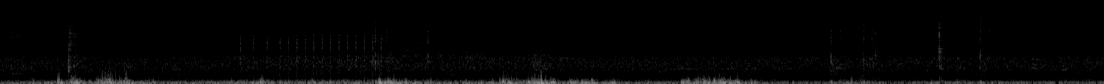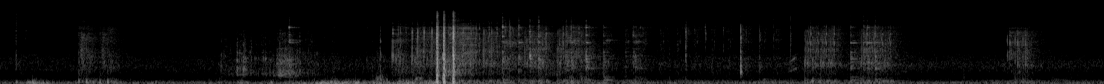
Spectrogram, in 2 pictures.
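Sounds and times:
paintball markers firing: 15.0s - 16.1s.

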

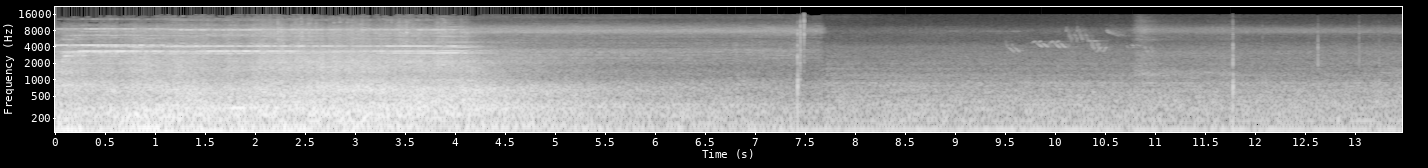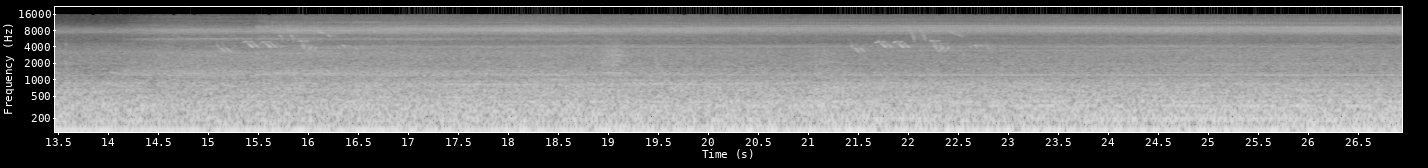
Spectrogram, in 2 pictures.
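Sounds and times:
electric locomotive humming: 0.0s - 9.4s, 10.8s - 26.9s
bird chirps: 21.4s - 22.8s.

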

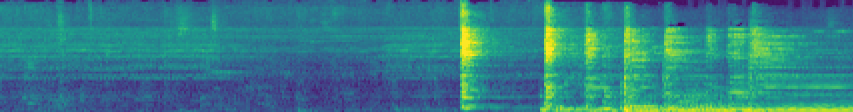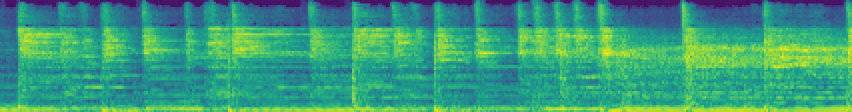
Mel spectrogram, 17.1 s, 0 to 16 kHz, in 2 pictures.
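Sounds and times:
live rock band playing: 4.6s - 17.0s.

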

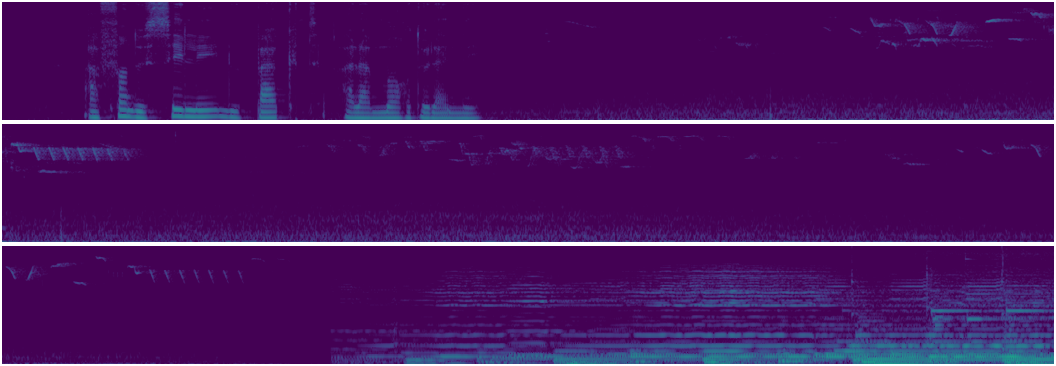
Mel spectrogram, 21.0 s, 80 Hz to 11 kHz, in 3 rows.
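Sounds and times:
songbirds singing trills: 3.4s - 16.0s.

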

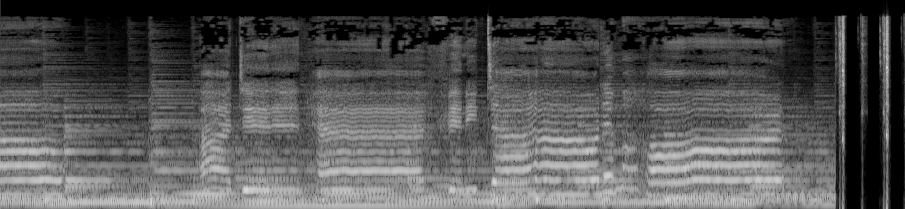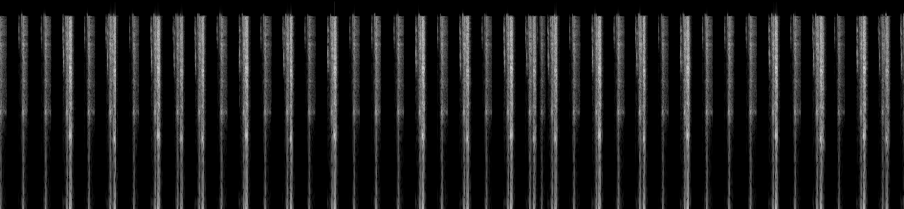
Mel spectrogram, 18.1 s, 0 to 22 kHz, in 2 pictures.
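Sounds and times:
rapid ticking clicks: 8.4s - 18.0s.

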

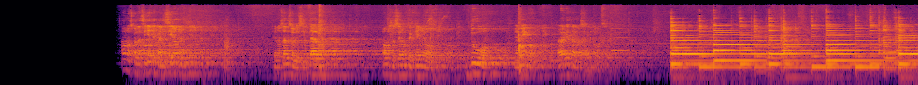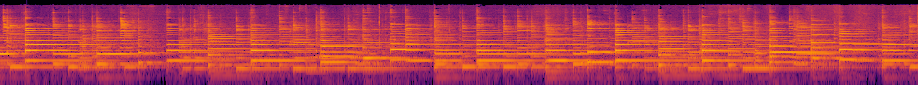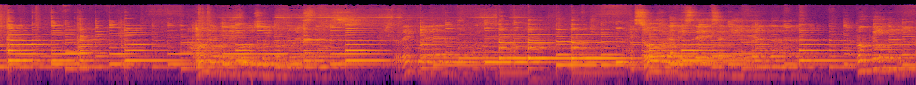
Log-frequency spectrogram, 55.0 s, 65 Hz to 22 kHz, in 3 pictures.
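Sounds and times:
classical guitar picking: 12.2s - 55.0s.

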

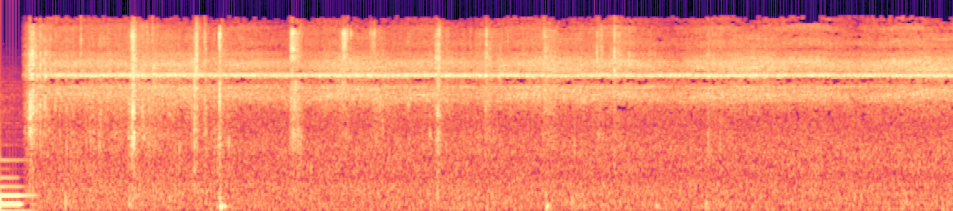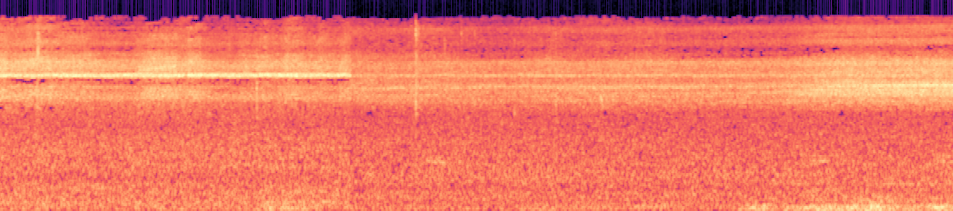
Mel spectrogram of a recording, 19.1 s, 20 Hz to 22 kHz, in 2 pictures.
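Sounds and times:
insect high-pitched singing: 0.0s - 13.1s.

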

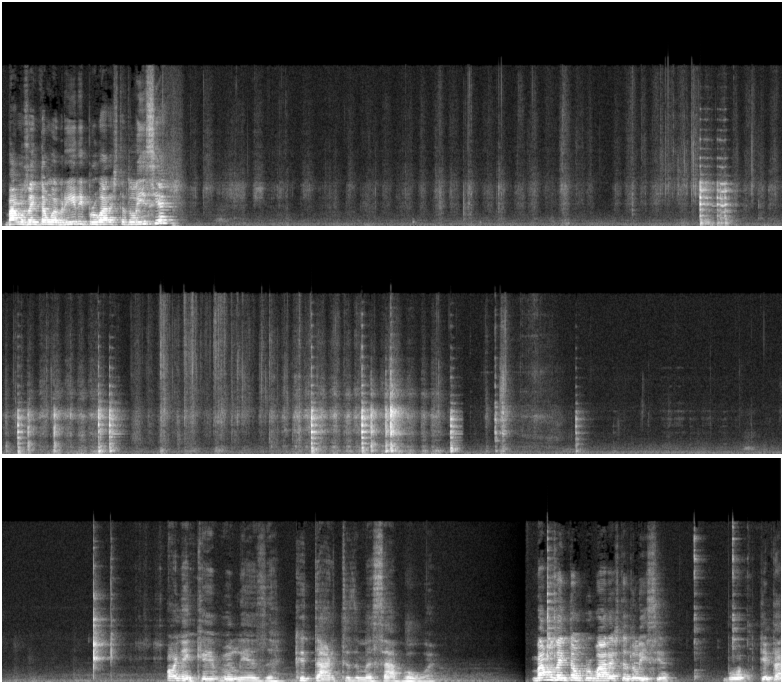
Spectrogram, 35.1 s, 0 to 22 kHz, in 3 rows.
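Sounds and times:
knife crunching pastry crust: 2.7s - 18.4s.

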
